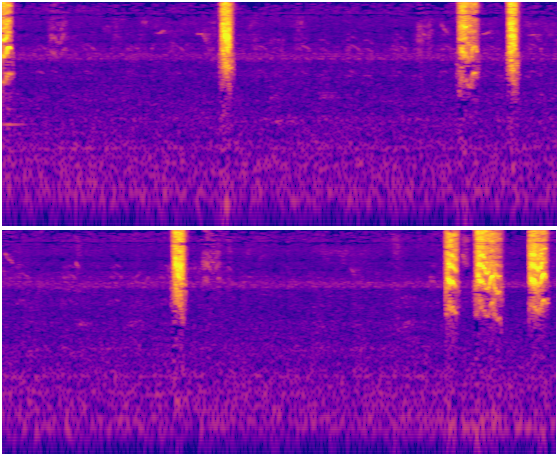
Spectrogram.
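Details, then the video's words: Irregular harsh high chips from a female yellow-bellied seedeater calling to excite males, singles and pairs with gaps of up to two seconds, ending in a quick cluster of three. "Piado de Fêmea de Papa capim para Esquentar Papacapim"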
